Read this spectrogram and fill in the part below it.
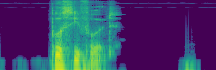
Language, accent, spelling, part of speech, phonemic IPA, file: English, Australia, pussyfoot, verb / noun, /ˈpʊsiˌfʊt/, En-au-pussyfoot.ogg
- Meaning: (verb) 1. To move silently, stealthily, or furtively 2. To act timidly or cautiously 3. To use euphemistic language or circumlocution; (noun) A teetotaller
